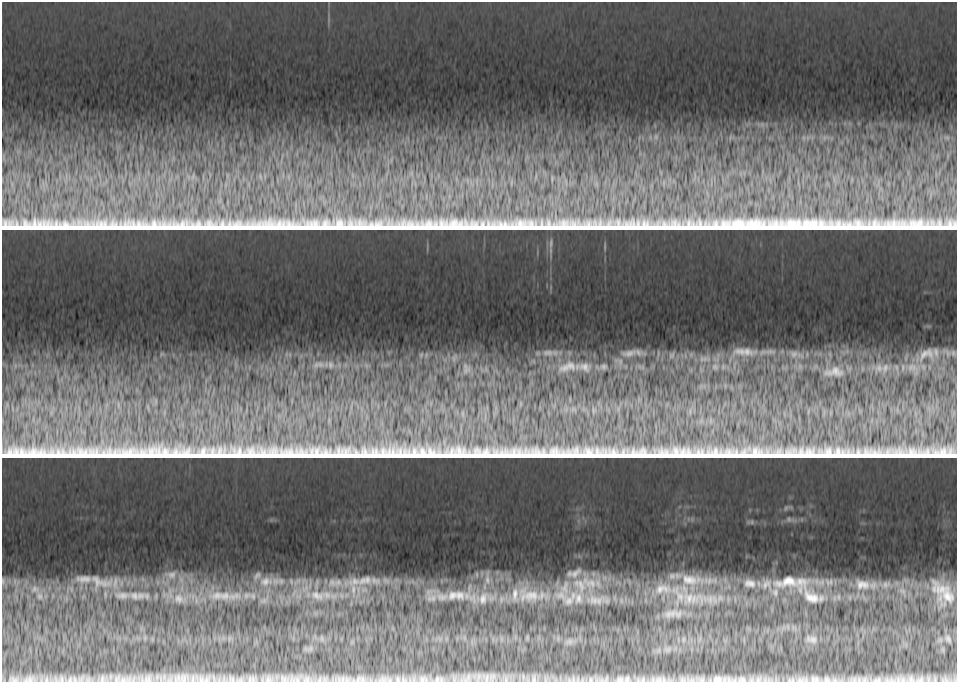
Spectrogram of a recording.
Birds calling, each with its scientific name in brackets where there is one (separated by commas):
Canada Goose (Branta canadensis)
